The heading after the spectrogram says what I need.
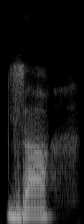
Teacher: es un sonido sonoro, ¿no? Es una S sonorizada.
